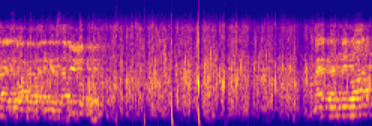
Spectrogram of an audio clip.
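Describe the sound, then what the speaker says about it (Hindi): Sustained audience applause in a Patna memorial hall at a constitution-saving social justice conference, a dense steady clapping that fills the room throughout without a break. "लेकिन उससे पहले हम ताली बजा के स्वागत करेंगे सभी लोग"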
